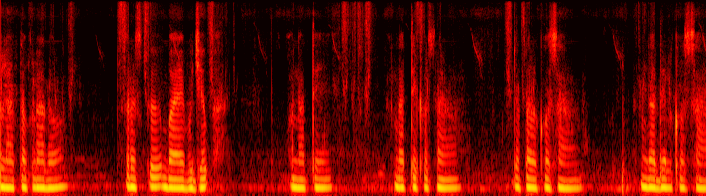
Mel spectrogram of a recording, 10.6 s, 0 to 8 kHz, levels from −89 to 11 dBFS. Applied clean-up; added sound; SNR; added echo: neural separator model SepFormer DNS4.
